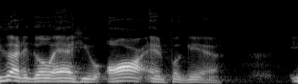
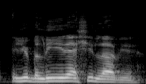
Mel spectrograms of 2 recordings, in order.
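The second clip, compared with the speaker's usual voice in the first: ordinary talk, nothing marked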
